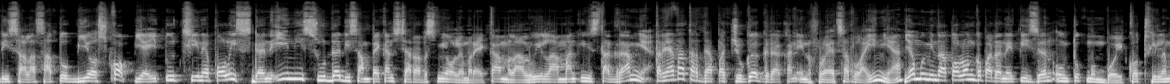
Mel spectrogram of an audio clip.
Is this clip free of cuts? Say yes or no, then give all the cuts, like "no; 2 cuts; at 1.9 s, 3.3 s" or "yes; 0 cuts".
yes; 0 cuts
